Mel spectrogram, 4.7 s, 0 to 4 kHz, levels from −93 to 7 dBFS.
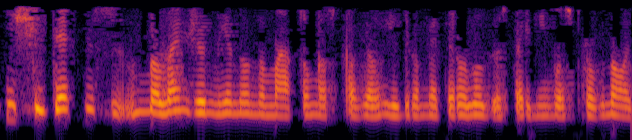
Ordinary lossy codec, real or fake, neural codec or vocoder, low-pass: MP3, 16 kbps; real; none; 3.6 kHz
